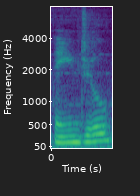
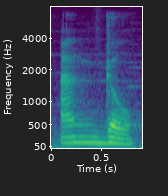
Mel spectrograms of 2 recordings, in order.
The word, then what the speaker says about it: angle: so phase and then angle not Angel this is angle so we pronounce this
